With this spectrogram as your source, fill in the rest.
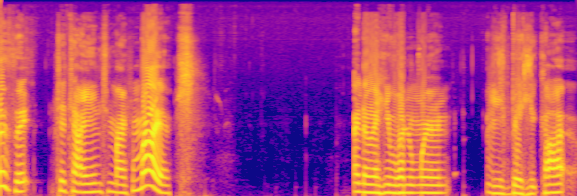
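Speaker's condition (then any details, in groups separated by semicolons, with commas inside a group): Cerebral palsy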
